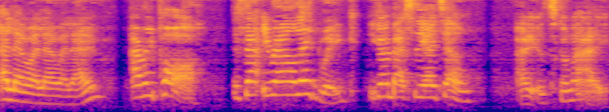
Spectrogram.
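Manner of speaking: quick London Cockney accent, dropping every h. Demonstrating dropped H sounds in an accent lesson, in a Cockney accent. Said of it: "listening to a Cockney accent".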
